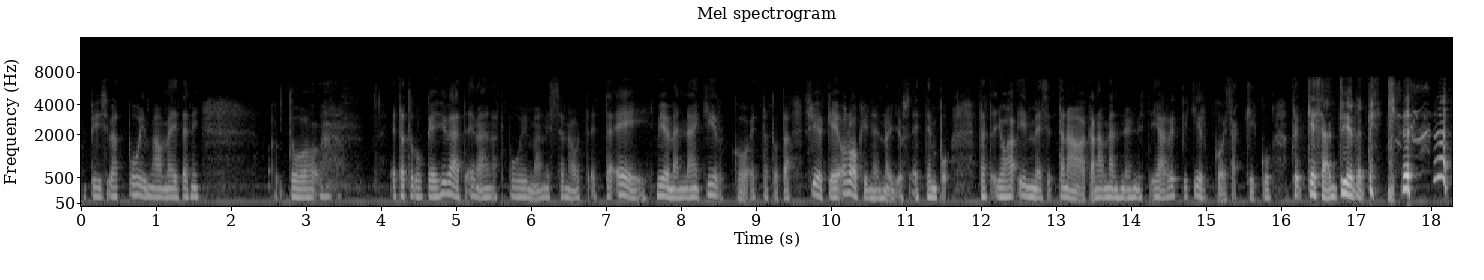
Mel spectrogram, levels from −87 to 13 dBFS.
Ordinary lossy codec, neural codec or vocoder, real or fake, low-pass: none; none; real; 7.2 kHz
